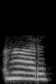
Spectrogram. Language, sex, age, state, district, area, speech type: Kannada, female, 18-30, Karnataka, Gulbarga, urban, conversation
